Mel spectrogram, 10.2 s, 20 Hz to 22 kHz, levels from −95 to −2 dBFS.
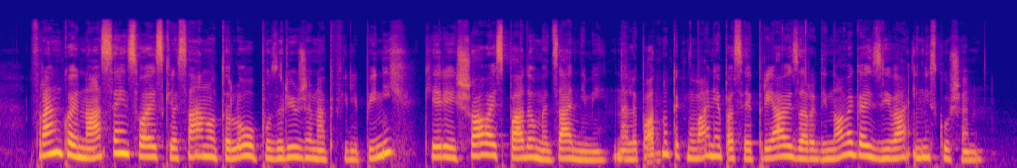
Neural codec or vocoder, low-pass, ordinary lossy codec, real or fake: vocoder, 44.1 kHz, 128 mel bands, Pupu-Vocoder; 14.4 kHz; none; fake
